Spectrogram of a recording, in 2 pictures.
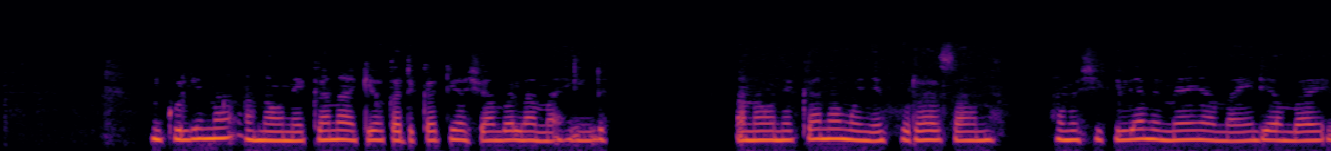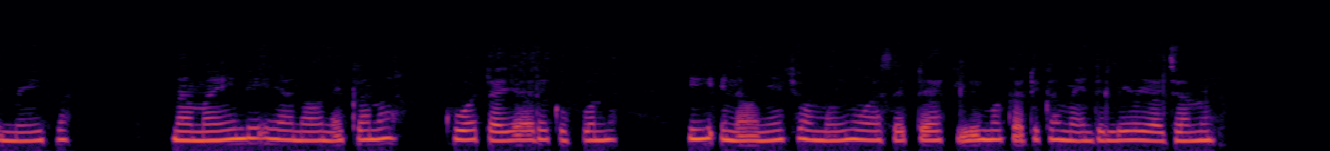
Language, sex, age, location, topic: Swahili, female, 25-35, Nakuru, agriculture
